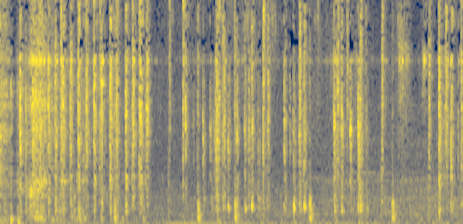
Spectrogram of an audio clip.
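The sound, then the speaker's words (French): A folding scooter clatters as it is folded up: a quick, irregular run of sharp mechanical clicks and rattles over a steady low background hum. “Une fois au boulot. Il se replie.”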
